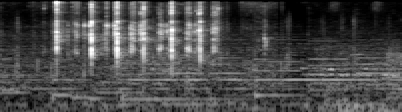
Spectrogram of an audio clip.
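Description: A spoon stirring thick, sticky plum chutney in a nonstick pan: a quick run of short clicks and taps for about a second and a half, with faint background music underneath.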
